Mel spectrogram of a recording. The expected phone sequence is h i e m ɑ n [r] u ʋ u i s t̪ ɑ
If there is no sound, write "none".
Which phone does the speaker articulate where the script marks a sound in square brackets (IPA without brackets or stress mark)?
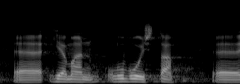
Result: l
